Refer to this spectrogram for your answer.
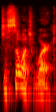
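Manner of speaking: sarcastic delivery. Answering about adding card overlays to a video: sarcastic tone. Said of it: "you say it like it's sarcastic".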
